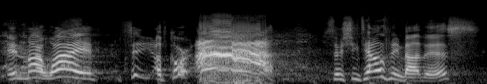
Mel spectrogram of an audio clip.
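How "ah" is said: loud high mock shriek of fright; a retold frightened scream; startled scream. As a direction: yelp like someone caught off guard. Wife frightened by the witch.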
